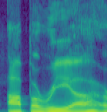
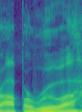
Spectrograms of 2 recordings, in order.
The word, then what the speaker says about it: aporia: Perplexity in the Greek is aporia or aporua, however you want to say it. – According to the computer, you said it right.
